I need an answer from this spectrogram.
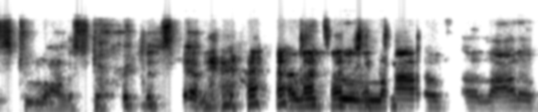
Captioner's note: laughs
